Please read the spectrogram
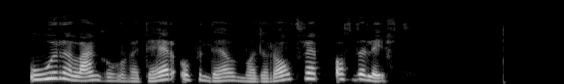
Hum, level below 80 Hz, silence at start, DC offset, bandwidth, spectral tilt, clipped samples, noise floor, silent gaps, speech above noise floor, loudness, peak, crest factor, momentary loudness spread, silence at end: none; -72 dBFS; 0.3 s; under 0.1%; 9.4 kHz; -8 dB/octave; under 0.1%; -78 dBFS; none; 57 dB; -21 LUFS; -4 dBFS; 18 dB; 8 LU; 1.8 s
